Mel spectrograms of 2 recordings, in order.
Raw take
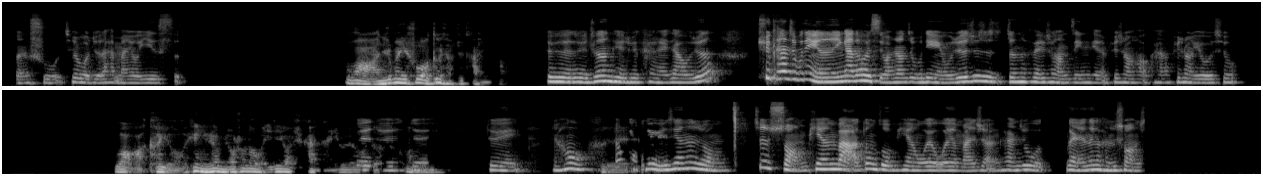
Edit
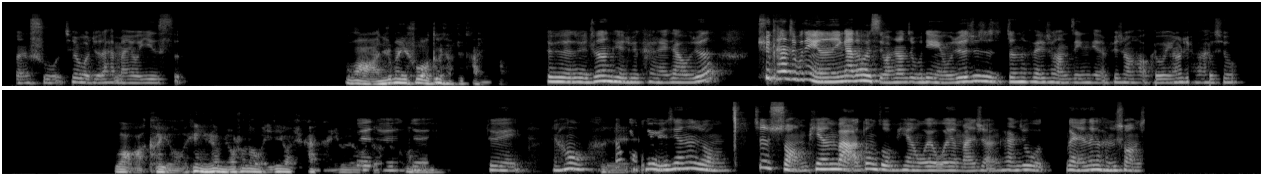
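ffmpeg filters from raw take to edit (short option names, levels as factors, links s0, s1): -filter_complex "[0:a]asplit=3[s0][s1][s2];[s0]atrim=end=11.542[s3];[s1]atrim=start=11.538:end=12.082,asetpts=PTS-STARTPTS,areverse[s4];[s2]atrim=start=12.078[s5];[s3][s4]acrossfade=d=0.004:c1=hsin:c2=hsin[s6];[s6][s5]acrossfade=d=0.004:c1=hsin:c2=hsin"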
